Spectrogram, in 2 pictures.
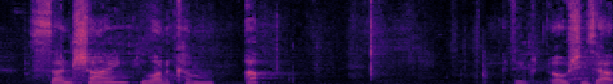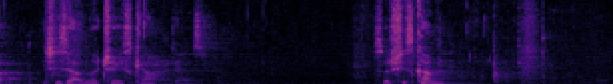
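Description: An older woman speaks calmly into a microphone.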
